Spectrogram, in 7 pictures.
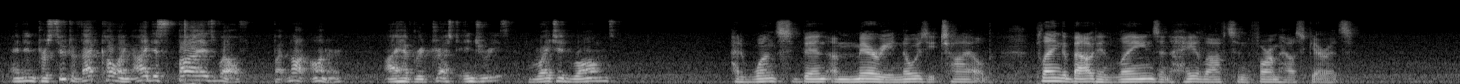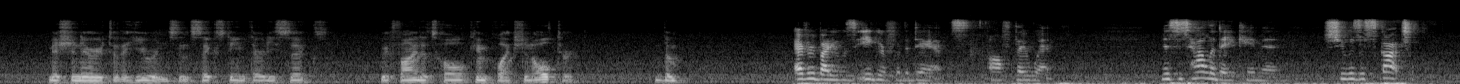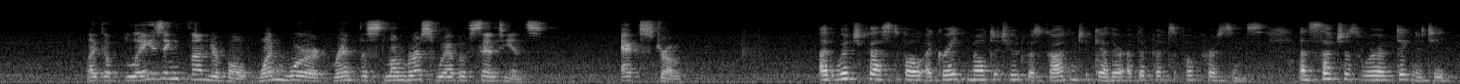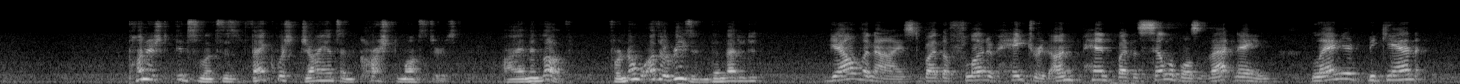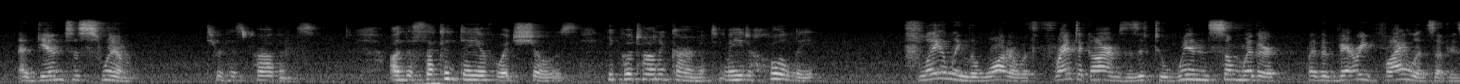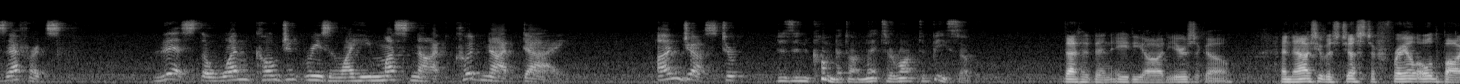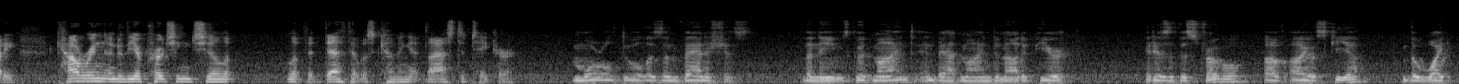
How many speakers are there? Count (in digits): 6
